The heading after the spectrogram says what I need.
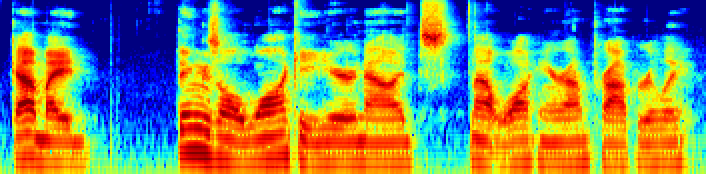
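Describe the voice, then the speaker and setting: Casual game streamer, medium pitch, rambling think-aloud commentary, faint vehicle and siren noise in the background. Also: fairly even intonation, moderate pace, a bit bright. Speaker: video game streamer and host. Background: game sirens and vehicle sounds.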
